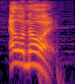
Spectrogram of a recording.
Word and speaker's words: Illinois: so long come on the S is silent Illinois Larry's like you mad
